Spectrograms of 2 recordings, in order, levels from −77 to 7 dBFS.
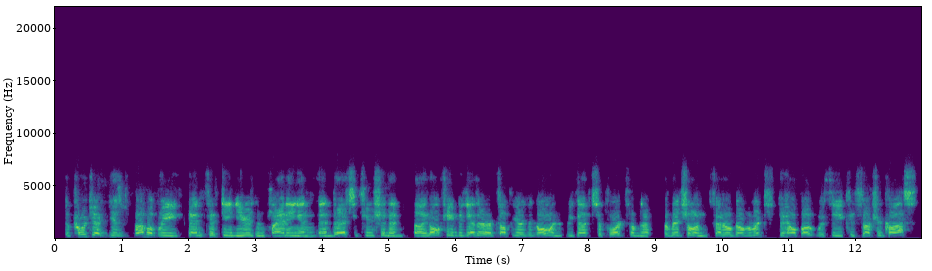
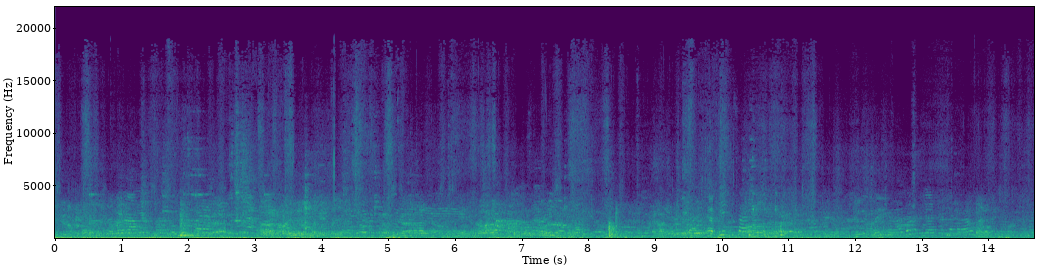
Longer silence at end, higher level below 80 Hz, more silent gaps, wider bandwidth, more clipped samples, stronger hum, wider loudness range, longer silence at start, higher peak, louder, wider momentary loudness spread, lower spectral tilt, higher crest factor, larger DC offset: about the same, 0.1 s vs 0 s; second, -74 dBFS vs -22 dBFS; neither; second, 7.2 kHz vs 17.5 kHz; neither; neither; second, 1 LU vs 4 LU; first, 0.15 s vs 0 s; about the same, -2 dBFS vs 0 dBFS; first, -17 LUFS vs -21 LUFS; about the same, 7 LU vs 7 LU; second, -2 dB/octave vs -6 dB/octave; about the same, 14 dB vs 18 dB; neither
